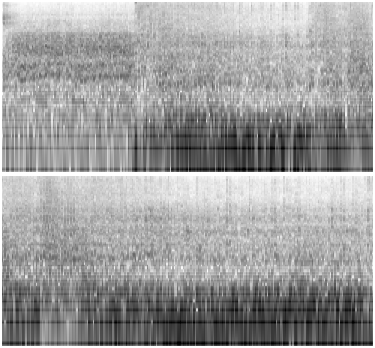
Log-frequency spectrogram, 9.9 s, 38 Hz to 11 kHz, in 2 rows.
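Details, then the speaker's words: 1963 Buick LeSabre 4-door after the muffler was removed and a new tucked exhaust fitted: a short start-up burst, then a loud, deep, even burble with a lumpy exhaust pulse, a normal idle. "That sounds pissed off."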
